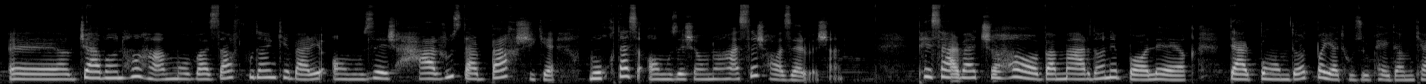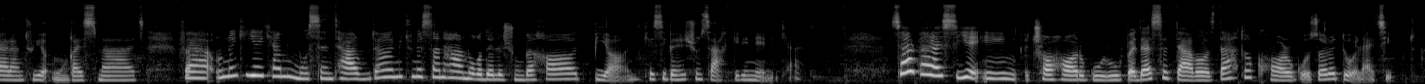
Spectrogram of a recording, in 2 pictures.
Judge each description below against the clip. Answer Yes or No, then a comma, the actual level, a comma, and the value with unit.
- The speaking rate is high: No, average, 130 wpm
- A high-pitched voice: Yes, high, 245 Hz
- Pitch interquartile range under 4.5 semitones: No, average, 5.1 semitones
